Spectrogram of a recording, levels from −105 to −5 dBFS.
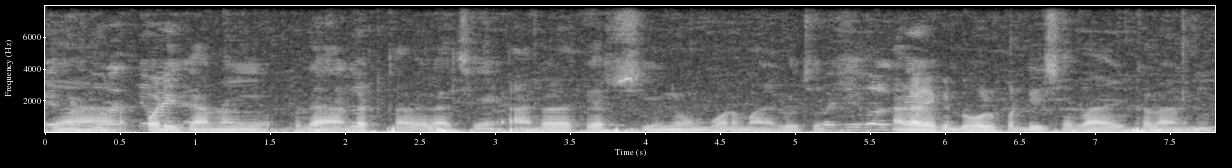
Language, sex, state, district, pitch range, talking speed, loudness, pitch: Gujarati, male, Gujarat, Gandhinagar, 95-105 Hz, 155 wpm, -19 LUFS, 100 Hz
